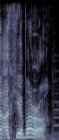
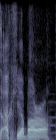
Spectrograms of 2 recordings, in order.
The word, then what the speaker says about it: Akihabara: I want to go to Akihabara.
